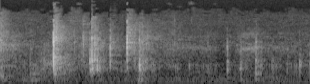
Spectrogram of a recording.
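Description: A string of short, sharp clicks and crinkles as a toy's box and plastic packaging are handled and opened by hand.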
